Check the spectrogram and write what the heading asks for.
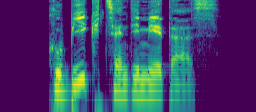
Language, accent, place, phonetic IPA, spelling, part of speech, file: German, Germany, Berlin, [kuˈbiːkt͡sɛntiˌmeːtɐs], Kubikzentimeters, noun, De-Kubikzentimeters.ogg
- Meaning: genitive singular of Kubikzentimeter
